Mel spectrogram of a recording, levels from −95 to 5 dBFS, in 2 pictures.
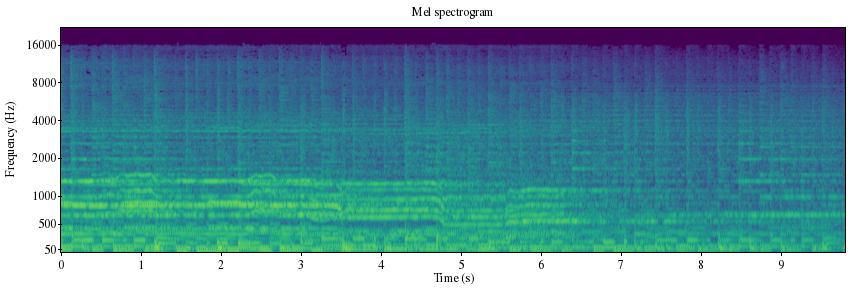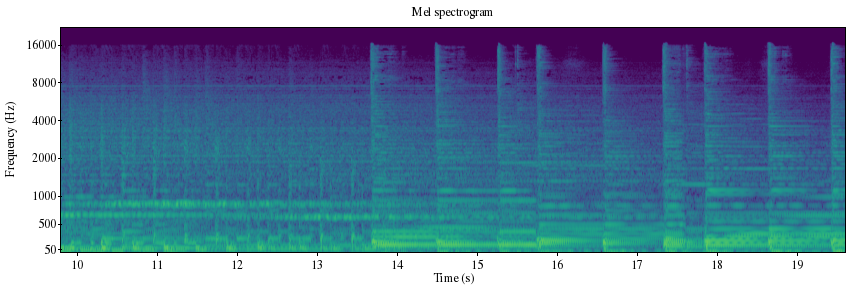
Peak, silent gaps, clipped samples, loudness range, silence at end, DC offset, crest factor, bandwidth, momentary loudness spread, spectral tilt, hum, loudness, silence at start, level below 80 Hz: -4 dBFS; none; under 0.1%; 11 LU; 0 s; under 0.1%; 18 dB; 16.5 kHz; 14 LU; -6 dB/octave; none; -23 LUFS; 0 s; -30 dBFS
